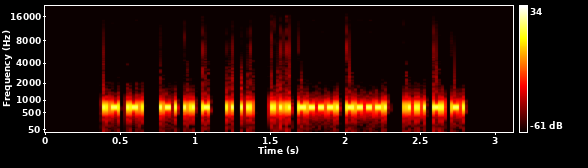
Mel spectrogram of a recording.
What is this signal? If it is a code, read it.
Morse code, heard as a keyed tone, about 77 wpm, 700 Hz. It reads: UR RST IS 599 5NN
